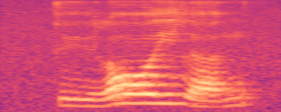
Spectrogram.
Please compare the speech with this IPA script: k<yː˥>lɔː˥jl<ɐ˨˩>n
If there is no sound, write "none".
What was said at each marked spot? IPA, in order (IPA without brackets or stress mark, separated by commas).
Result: yː˨˩, ɐ˨˥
